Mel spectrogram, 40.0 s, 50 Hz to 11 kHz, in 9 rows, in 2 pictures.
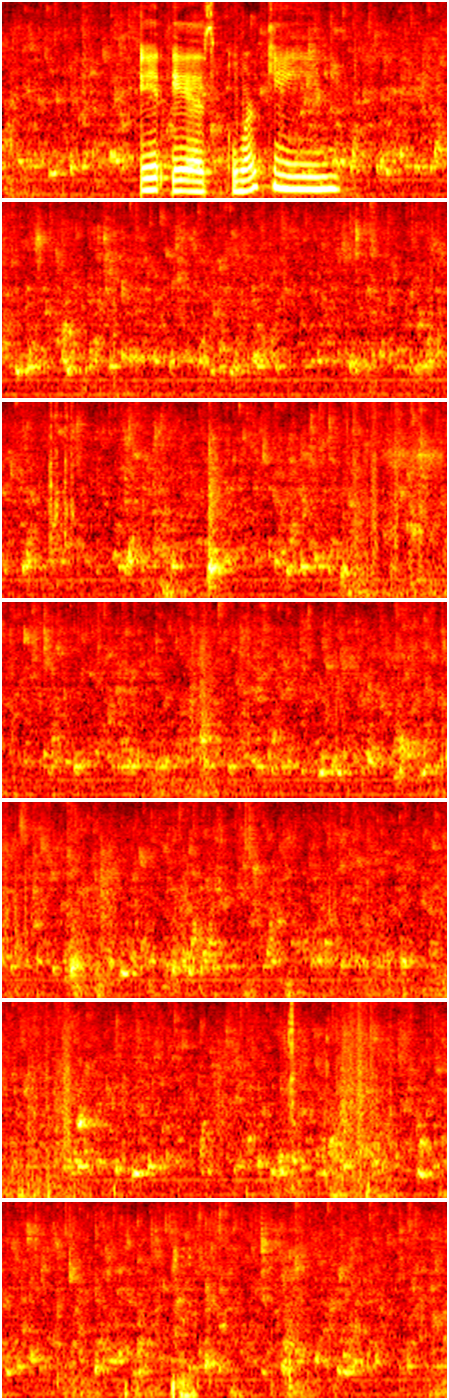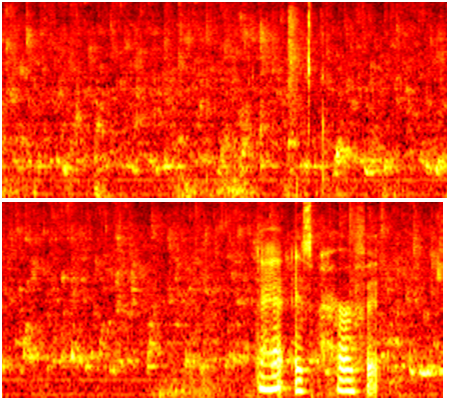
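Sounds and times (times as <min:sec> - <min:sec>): small taps clicks and rustles: 0:09.3 - 0:09.8.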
